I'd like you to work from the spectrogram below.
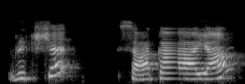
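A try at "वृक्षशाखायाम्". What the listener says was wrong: It is Shakayam, not Sakayam. Vriksha Shakayam.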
